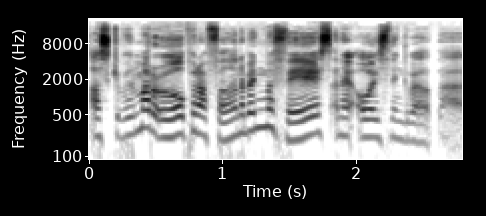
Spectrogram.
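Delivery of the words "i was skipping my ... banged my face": put-on Scottish accent, girl voice. Retelling a Disney short about a girl from Scotland: imitating a Scottish girl. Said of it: "this was my slumber party impression".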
